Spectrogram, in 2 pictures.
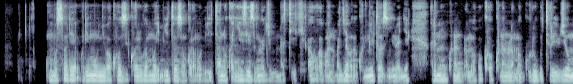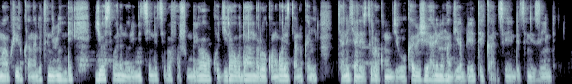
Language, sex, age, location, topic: Kinyarwanda, male, 18-24, Kigali, health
